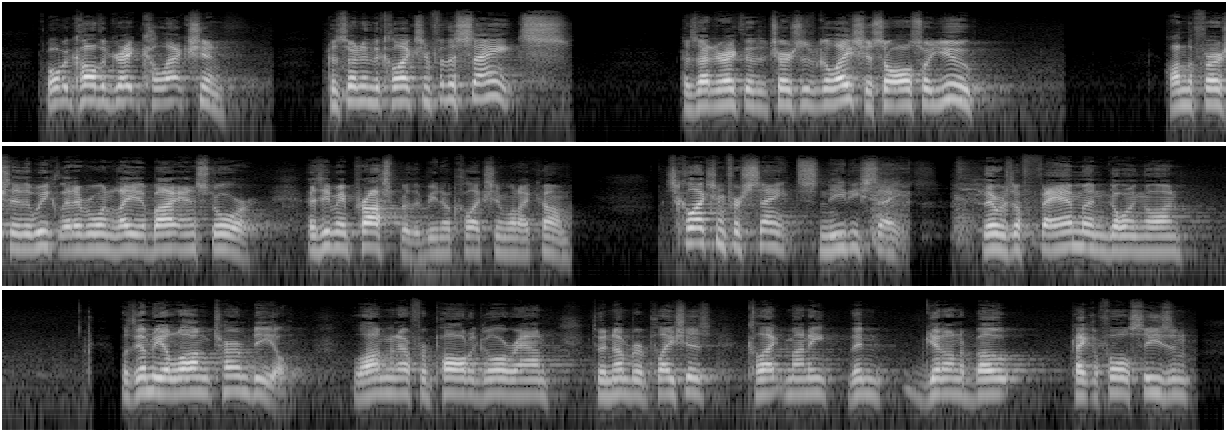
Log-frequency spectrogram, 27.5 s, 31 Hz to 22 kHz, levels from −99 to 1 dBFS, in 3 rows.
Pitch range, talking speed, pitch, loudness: 170-195 Hz, 200 wpm, 180 Hz, -24 LUFS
